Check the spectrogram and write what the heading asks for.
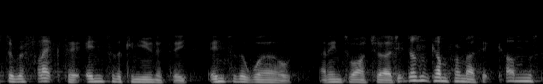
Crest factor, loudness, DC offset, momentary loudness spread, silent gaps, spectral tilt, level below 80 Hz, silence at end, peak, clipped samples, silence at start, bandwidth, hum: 20 dB; -34 LUFS; under 0.1%; 7 LU; none; -8 dB/octave; -64 dBFS; 0.05 s; -14 dBFS; under 0.1%; 0 s; 4 kHz; none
